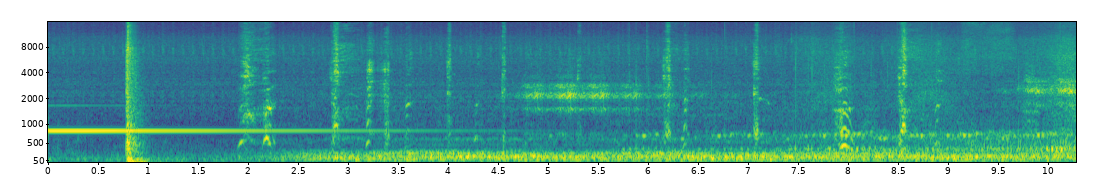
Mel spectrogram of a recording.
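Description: Mini Cooper engine running with a steady low rumble. The car door shuts with a loud clunk about a second in, followed by scattered light clicks and knocks from inside the car.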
